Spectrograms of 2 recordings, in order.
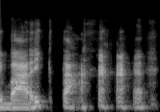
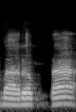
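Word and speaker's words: باركت: gimana ceritanya jadi barikta? Gimana jadi barikta itu? Pak. Ibu kalau sholat memang begitu tahiyatnya? Jangan-jangan Ibu begitu ya bacanya waktu sholat? Ya Allah, ini. Coba. Nggak kelihatan. Kama barokta ala Ibrahim wa ala ali Ibrahim.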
